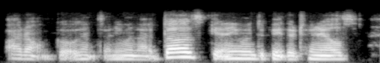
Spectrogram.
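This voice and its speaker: Woman with vocal fry, argumentative and repetitive, informal monologue, dull dry sound. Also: lowish voice, animated, a little mellow, no echo. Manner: accusatory, halting, repeats phrases.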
